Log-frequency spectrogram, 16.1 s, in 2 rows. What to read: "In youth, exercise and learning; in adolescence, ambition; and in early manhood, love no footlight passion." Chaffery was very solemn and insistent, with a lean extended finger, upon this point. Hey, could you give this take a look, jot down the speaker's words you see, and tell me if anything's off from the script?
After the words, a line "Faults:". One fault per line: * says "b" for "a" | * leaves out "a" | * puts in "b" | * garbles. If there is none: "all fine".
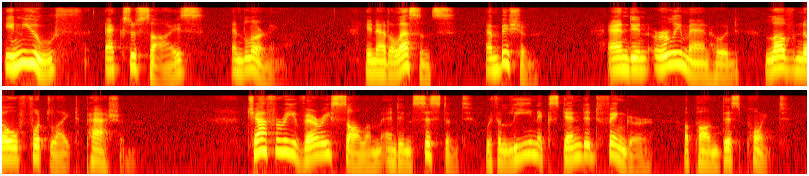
"In youth, exercise and learning; in adolescence, ambition; and in early manhood, love no footlight passion." Chaffery very solemn and insistent, with a lean extended finger, upon this point.
Faults:
* leaves out "was"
